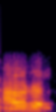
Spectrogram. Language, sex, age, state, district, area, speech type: Urdu, female, 30-45, Bihar, Saharsa, rural, conversation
